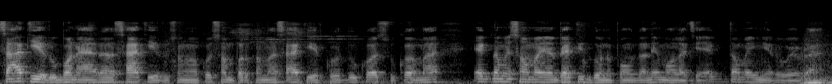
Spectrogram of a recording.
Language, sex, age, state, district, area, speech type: Nepali, male, 45-60, West Bengal, Darjeeling, rural, spontaneous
